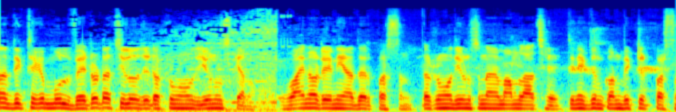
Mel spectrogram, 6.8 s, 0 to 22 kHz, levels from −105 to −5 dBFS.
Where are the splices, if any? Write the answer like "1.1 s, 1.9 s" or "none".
2.7 s, 4.2 s, 5.7 s

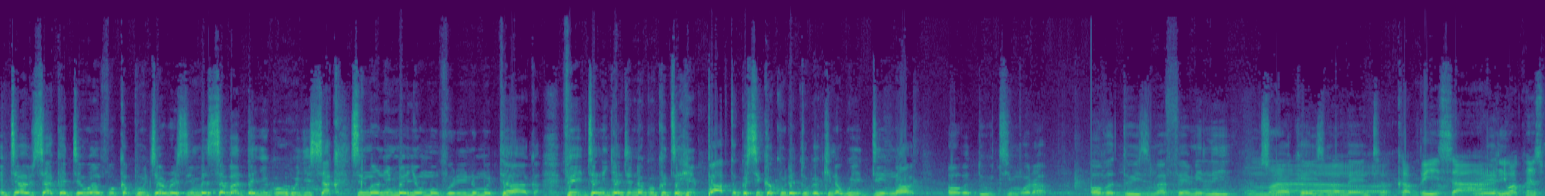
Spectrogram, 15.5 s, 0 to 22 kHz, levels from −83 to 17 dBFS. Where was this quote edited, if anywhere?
10.8 s

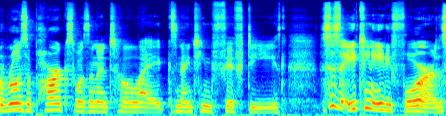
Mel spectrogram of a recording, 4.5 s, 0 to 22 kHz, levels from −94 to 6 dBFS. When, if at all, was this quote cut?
1.7 s, 2.8 s

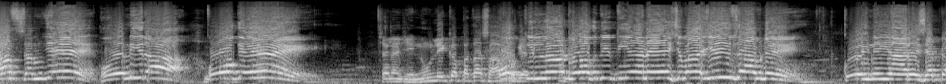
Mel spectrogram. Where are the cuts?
8.4 s

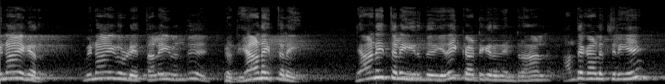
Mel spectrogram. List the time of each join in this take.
2.2 s

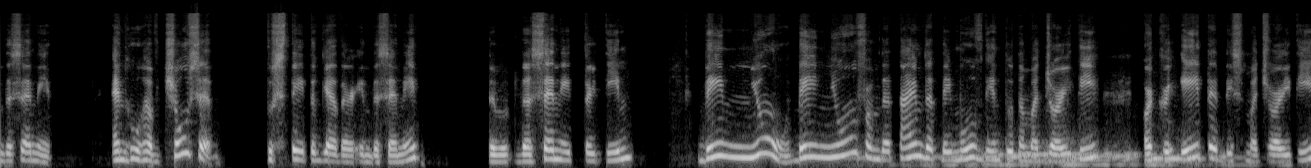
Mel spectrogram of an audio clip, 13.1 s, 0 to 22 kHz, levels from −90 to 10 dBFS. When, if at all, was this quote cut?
none

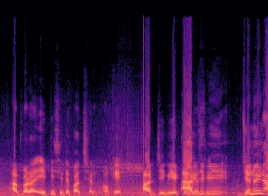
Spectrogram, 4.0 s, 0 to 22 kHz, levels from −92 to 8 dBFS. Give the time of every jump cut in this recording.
2.1 s

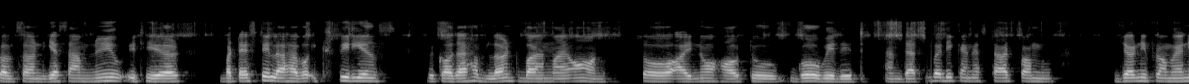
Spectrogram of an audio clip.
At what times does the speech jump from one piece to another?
9.2 s

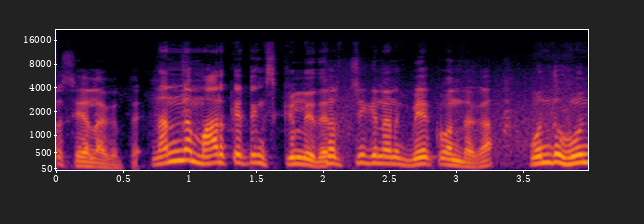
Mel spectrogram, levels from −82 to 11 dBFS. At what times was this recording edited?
2.0 s

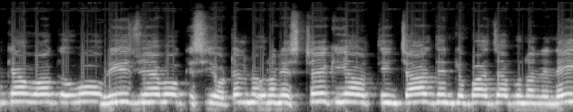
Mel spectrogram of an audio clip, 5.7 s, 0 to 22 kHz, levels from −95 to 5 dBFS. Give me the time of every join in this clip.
none

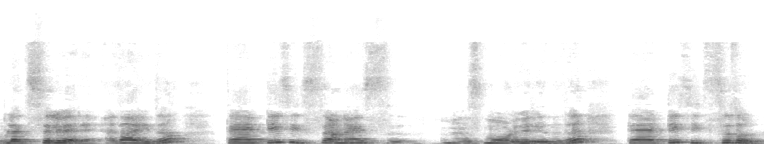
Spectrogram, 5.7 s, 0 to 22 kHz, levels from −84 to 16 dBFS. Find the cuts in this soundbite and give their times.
none

